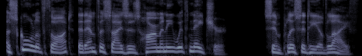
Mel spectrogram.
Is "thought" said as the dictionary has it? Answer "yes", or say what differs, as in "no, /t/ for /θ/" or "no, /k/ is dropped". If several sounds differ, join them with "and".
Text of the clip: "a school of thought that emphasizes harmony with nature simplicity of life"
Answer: yes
